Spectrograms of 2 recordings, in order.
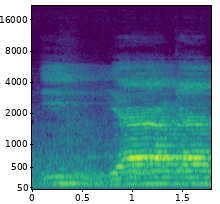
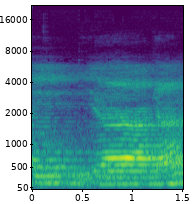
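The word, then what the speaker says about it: إِيَّاكَ: Iyyaka na'budu wa iyaka nastain. Ya. Jadi beda bacanya dengan iya apalagi dia digunahkan gitu ya. Atau tidak ada tasdid.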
